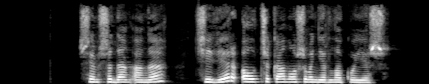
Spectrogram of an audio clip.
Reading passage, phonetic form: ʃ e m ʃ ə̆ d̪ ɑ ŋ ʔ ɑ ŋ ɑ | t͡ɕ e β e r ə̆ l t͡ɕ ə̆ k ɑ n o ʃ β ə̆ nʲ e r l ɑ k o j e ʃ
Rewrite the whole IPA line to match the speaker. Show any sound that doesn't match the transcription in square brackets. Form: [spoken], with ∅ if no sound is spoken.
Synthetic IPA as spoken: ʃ e m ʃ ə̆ d̪ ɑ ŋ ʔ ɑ ŋ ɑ | t͡ɕ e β e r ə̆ l t͡ɕ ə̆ k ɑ n o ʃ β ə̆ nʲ e r l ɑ k o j e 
